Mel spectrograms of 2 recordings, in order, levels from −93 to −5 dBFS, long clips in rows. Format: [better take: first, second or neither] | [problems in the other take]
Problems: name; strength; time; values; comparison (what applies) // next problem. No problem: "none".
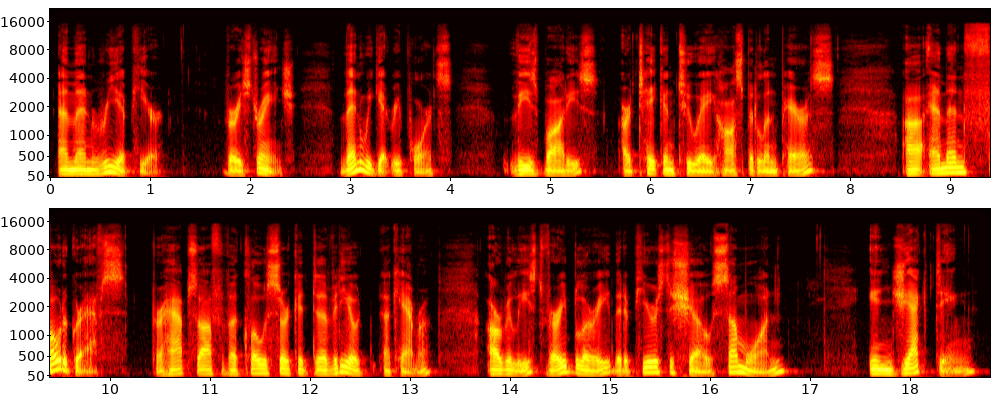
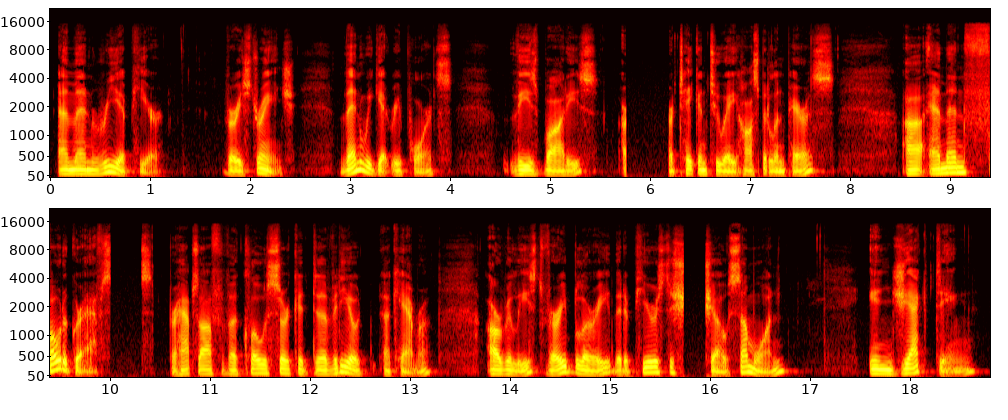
first | audio freezing; at 6 s, at 10 s and at 16 s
